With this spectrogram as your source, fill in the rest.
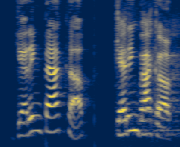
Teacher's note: Getting back up, notice again the connected speech, getting back, as in cat, up, right? But the k of back becomes the beginning of the word up.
